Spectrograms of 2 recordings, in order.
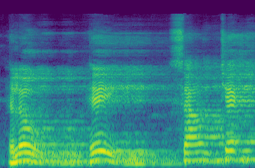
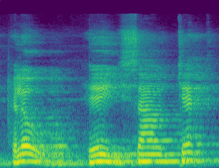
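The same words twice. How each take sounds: First: The voice has an added echo effect. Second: The voice is dry, with no echo.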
